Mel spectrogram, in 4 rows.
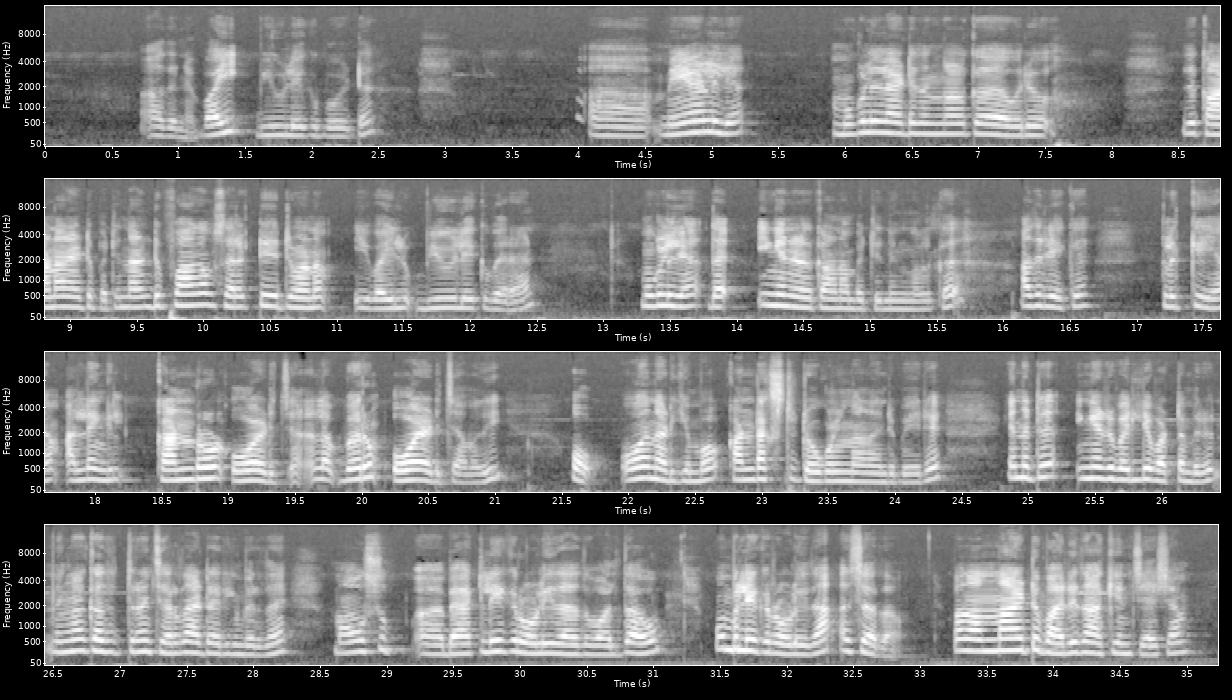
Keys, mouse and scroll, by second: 3.2-4.7 middle drag, 5.1-7.5 middle drag, 8.7 click, 9.8 scroll up 2, 18.7 o, 21.8 g, 25.0-25.4 scroll down 2, 25.7 scroll down 1, 28.5-29.0 scroll down 2, 29.2-31.5 scroll down 6, 31.5-32.2 scroll down 3, 34.5-35.1 scroll down 1, 34.5 z.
